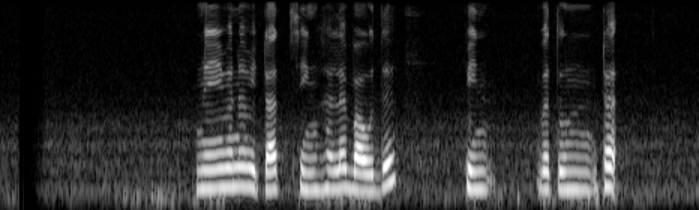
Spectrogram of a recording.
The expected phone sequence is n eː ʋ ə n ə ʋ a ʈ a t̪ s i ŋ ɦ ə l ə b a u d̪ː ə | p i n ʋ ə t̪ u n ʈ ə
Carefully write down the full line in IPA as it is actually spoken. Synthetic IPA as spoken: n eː ʋ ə n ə ʋ i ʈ a t̪ s i ŋ ɦ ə l ə b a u d̪ ə | p i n ʋ ə t̪ u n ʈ ə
